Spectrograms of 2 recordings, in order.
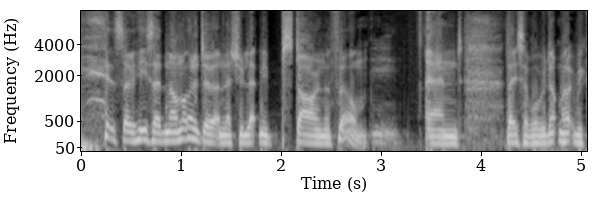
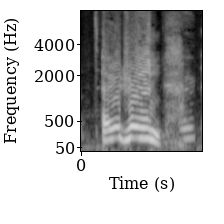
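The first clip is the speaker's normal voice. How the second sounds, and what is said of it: Imitates another person's voice. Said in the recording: “Have I ever done a Sly impression?”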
